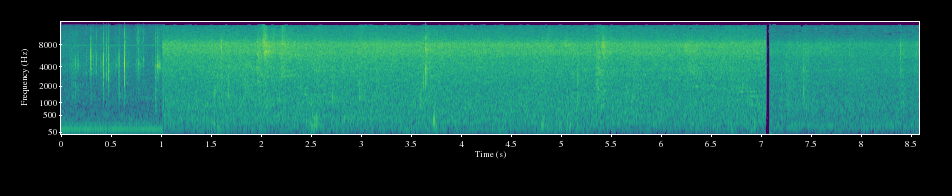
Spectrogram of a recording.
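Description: A few sharp clicks as a cat claws and bites a sisal scratching post, over a low steady hum. About a second in, this gives way to a steady outdoor hiss with scattered soft taps, which drops a little near the end.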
